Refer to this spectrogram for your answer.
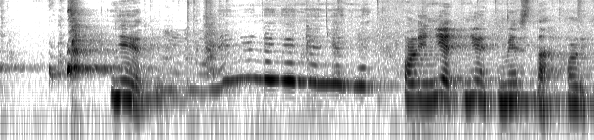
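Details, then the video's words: Holly, a pet dog, cries: a high thin whine drops into a long, steady, drawn-out wail, then breaks into wavering, harmonic whimpers, with people talking nearby. "Cún yêu Holly khóc nhè"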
